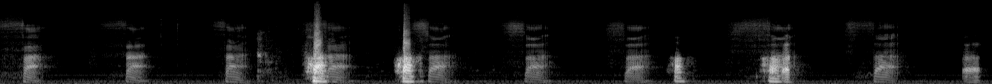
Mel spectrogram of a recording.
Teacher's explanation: একটু ভালো করে মাখরাজটা পড়ি নিচের ঠোঁটের পেট নিচের ঠোঁটের পেট নিচের ঠোঁটের পেট সামনের উপরের দুই দাঁতের আগার সঙ্গে লাগাই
